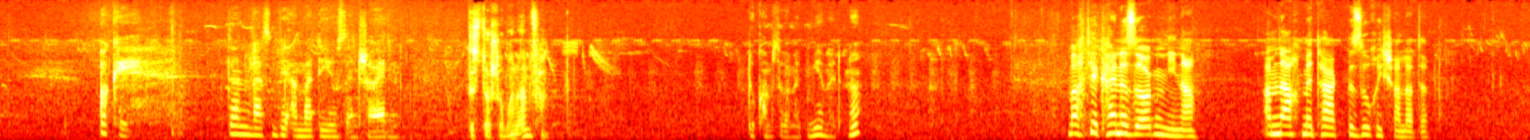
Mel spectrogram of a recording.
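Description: A young woman speaks calmly and cheerfully close by.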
